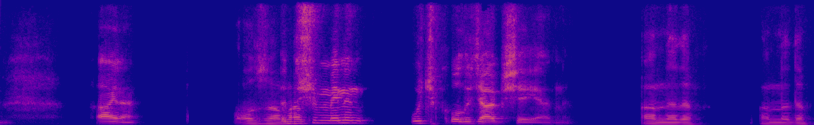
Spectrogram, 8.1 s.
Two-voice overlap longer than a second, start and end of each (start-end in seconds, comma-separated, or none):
none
